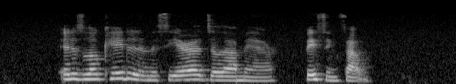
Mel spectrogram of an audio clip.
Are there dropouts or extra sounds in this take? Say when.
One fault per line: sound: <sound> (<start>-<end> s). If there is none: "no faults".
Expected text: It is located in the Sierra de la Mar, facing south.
no faults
